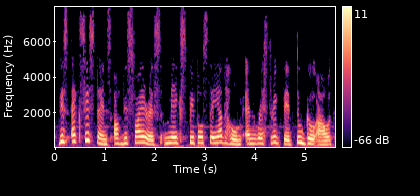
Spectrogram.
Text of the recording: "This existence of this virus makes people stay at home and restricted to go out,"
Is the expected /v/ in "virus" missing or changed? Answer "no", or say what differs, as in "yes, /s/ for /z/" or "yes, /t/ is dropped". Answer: yes, /f/ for /v/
